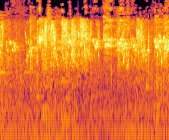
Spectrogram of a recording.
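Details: Budgerigar song used to stimulate budgies: continuous dense warbling and squawky chatter, shrill and scratchy throughout, with brief dips between bursts.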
